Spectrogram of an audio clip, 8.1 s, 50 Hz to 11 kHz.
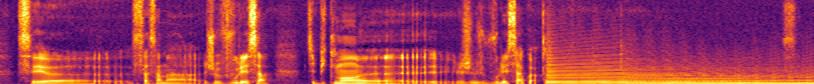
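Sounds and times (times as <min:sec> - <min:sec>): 
speech: 0:00.2 - 0:06.9
rich sustained musical note with dense harmonics and faint distorted buzz: 0:05.4 - 0:08.1.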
